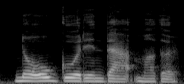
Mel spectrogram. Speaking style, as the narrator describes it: said Otter

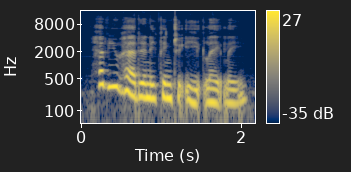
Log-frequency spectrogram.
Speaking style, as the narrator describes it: she asked in a kindly voice

